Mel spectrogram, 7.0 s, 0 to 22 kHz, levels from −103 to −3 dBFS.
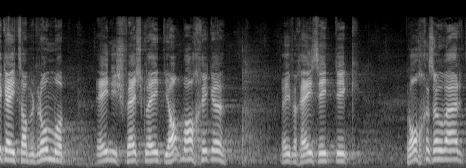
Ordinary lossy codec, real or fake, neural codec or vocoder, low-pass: none; real; none; 14.4 kHz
